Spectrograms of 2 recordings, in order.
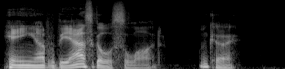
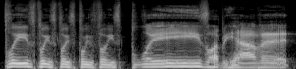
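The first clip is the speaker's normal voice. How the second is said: mock-begging, words drawn out toward the end; playful pleading; 4 semitones higher, slower than usual. Player begging the game for a wrestling belt, playful pleading. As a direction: whine playfully for a prize you badly want.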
